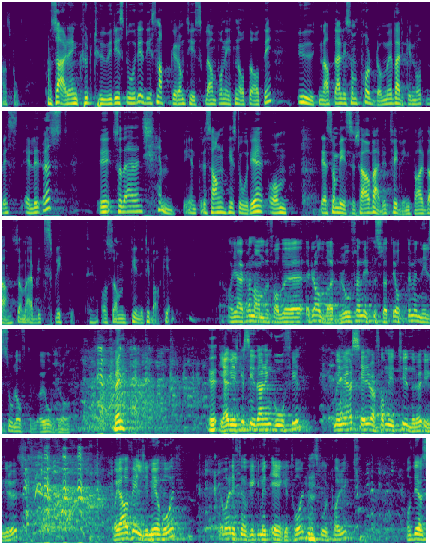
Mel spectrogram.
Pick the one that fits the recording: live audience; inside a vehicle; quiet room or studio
live audience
